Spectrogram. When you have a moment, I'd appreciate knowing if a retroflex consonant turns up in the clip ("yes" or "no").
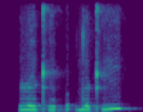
yes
